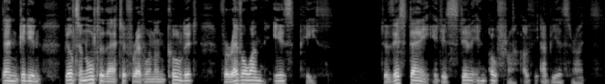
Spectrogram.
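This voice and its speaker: A man gives a dramatic reading of scripture as narrator. His voice is low and dark, the delivery solemn and theatrical, and the recording is dry and close. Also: moderate pace, dry recording.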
